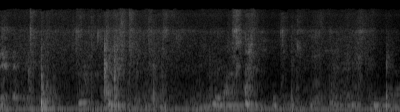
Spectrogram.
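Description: Faint, muffled voices murmuring in a room over a steady low hum, with two sharp knocks in the first second.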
